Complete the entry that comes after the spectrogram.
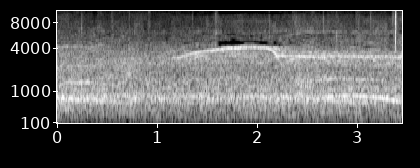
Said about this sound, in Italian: Finisce il primo tempo allo Juventus Stadium. Sentiamo la reazione del pubblico.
